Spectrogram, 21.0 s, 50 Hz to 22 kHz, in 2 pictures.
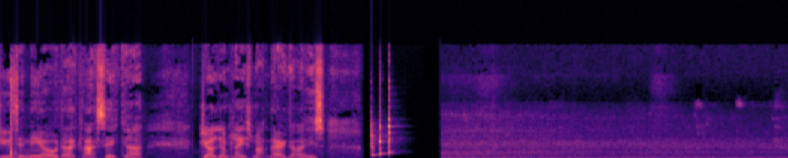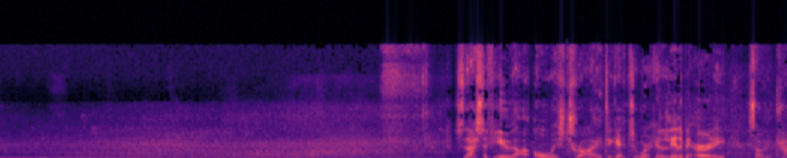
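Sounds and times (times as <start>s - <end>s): engine hum: 5.9s - 21.0s.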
